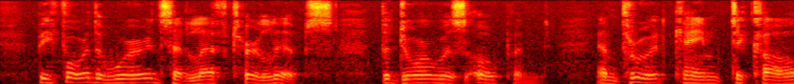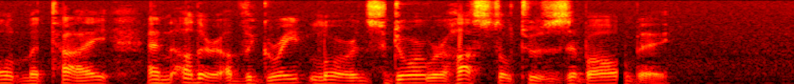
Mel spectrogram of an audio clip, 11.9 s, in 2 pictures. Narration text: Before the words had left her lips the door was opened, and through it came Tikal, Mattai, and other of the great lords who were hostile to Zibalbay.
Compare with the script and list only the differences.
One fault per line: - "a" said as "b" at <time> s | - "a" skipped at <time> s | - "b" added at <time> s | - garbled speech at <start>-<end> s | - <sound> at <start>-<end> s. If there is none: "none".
- "who" said as "door" at 8.8 s
- dropout at 10.6-10.6 s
